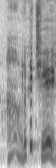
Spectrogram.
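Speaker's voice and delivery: ordinary talk, nothing marked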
